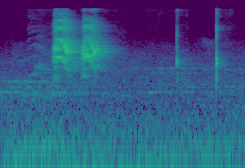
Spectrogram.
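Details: Green Indian ringneck parrot giving two short, harsh squawks in quick succession, followed by a few faint clicks in a quiet room.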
